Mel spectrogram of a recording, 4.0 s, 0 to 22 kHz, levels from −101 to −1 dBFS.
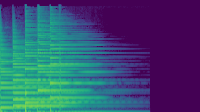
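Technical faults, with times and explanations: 1.18–1.21 s: repeated buffer. An 11.6 ms block, which fits a 512-sample buffer, replays twice with hard joins when new audio arrives late, giving a brief buzzy stutter.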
